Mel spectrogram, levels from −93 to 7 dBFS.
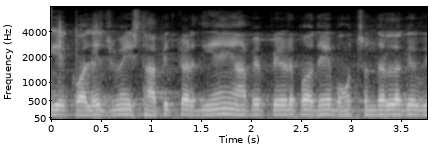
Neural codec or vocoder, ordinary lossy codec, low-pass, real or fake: none; AAC, 48 kbps; 7.2 kHz; real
